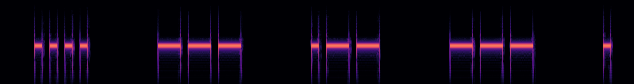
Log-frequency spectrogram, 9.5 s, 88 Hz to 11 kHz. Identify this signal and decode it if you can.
Morse code, heard as a keyed tone, about 10 wpm, spaced as for 6 wpm, 800 Hz. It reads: HOWOE
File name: LEZIONI / 3 MWRO / 3 MWRO ws 10wpm 2310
